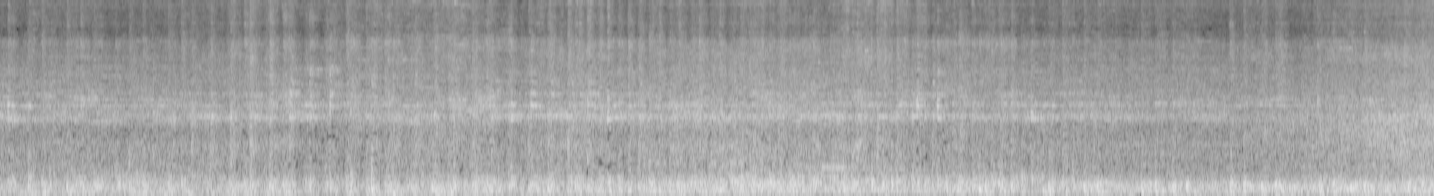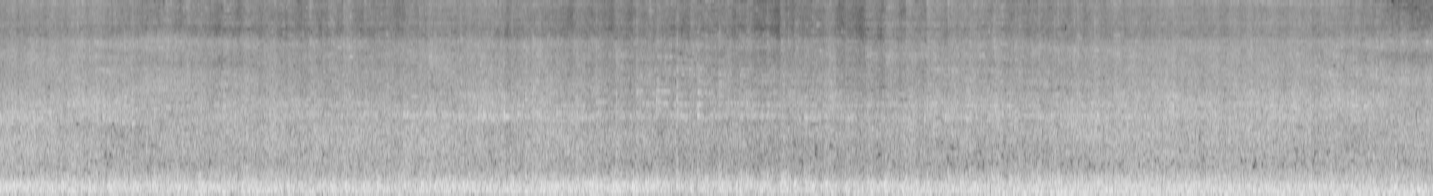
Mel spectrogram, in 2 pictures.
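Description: Freight train of open gondola wagons and tank cars rolling past close by: steady rumble and clatter of steel wheels on the rails, taking on a brighter, hissier edge about halfway through as the tank cars go by.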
